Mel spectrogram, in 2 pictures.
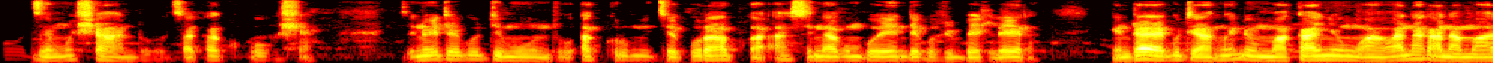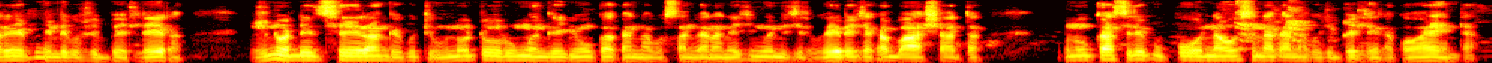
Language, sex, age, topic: Ndau, female, 36-49, health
